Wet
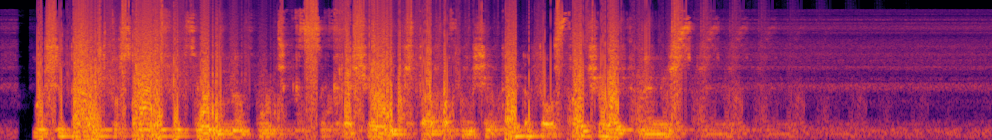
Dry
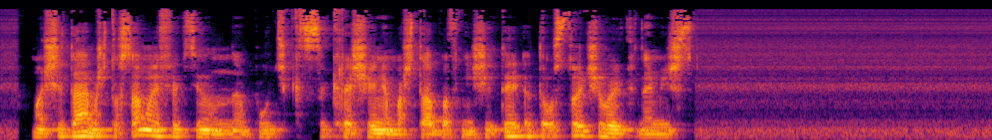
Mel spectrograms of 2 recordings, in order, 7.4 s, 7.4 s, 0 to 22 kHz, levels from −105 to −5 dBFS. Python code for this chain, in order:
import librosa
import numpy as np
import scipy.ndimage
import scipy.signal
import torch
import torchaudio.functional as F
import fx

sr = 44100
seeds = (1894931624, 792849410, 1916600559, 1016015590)

y = (np.mod(10.0 ** (15.5 / 20.0) * x + 1.0, 2.0) - 1.0) / 10.0 ** (15.5 / 20.0)
y = fx.echo_split(y, sr, split_hz=1500.0, low_ms=465, high_ms=217, feedback_pct=52, wet_db=-13.5)
y = fx.doppler_dist(y, sr, depth_ms=0.11)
